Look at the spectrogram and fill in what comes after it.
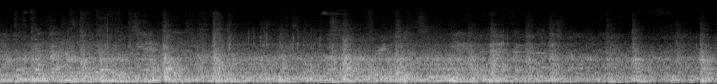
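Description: Southend Pier Railway train running steadily, heard from inside a carriage: a continuous rumble of wheels on rails with faint clicks about once a second.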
